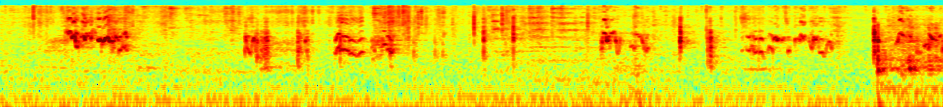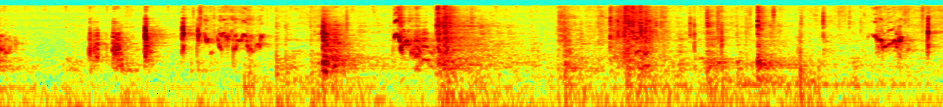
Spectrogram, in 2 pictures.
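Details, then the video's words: A group of budgies playing and singing during a corn treat: scattered soft chirps and twitters interspersed with sharp clicks and tapping sounds. "My budgies enjoying corn treat, playing and singing"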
